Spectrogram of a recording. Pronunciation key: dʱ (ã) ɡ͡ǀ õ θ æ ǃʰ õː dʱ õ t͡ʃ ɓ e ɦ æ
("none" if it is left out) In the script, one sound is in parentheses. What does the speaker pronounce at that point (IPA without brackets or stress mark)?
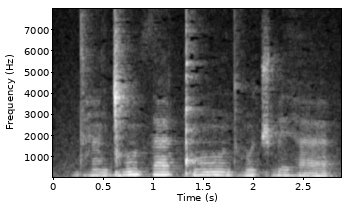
æ̃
